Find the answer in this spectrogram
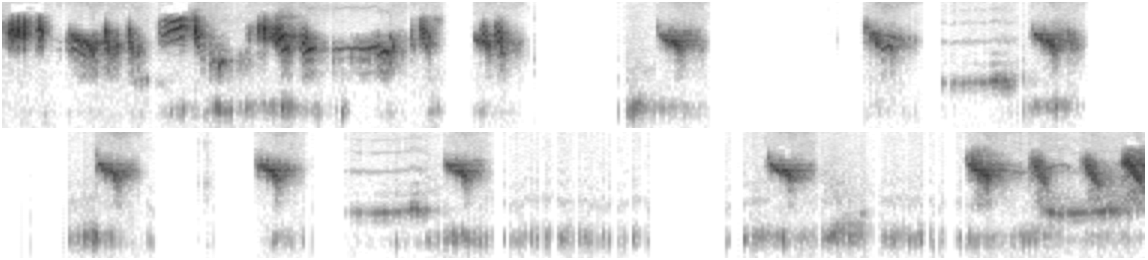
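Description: A melodious warbler sings a fast, chattering jumble of high chirps and twittering notes.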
